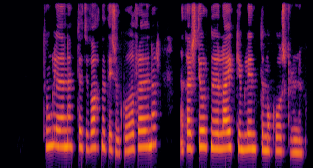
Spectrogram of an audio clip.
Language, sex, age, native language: Icelandic, female, 40-49, Icelandic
